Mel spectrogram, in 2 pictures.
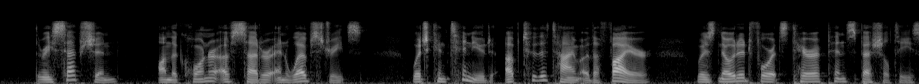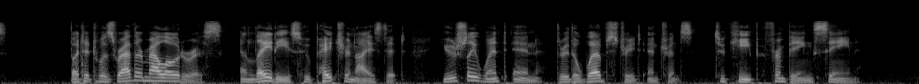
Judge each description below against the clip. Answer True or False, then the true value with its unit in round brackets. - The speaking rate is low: False (155 wpm)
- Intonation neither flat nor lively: False (5.7 semitones)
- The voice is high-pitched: False (120 Hz)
